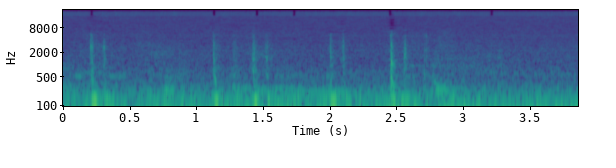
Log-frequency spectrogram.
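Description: Someone types a search keyword on a computer keyboard, with a series of separate key clicks spaced irregularly over a low background hum and no speech.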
